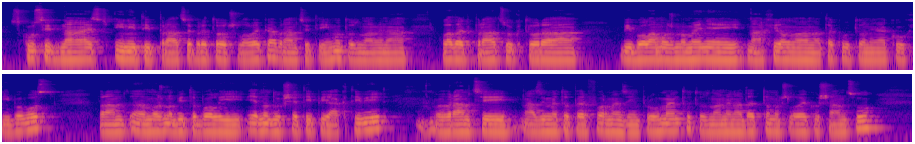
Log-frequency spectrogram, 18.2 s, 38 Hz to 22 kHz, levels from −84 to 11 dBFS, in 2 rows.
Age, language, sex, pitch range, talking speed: 20-39, Slovak, male, 100-110 Hz, 150 wpm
